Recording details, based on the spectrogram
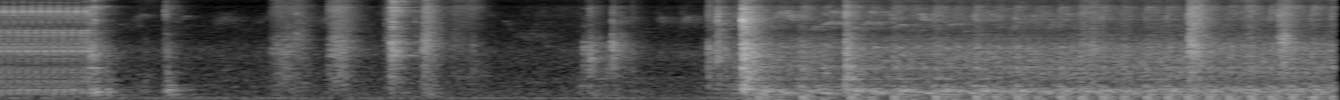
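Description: After some handling noises the engine catches and settles into an even, quick putter; small scooter idling normally.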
